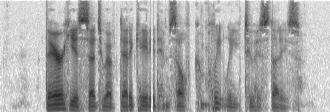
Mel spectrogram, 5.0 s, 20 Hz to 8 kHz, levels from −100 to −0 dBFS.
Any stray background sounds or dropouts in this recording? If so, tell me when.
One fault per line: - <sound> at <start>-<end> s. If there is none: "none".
- dropout at 2.3-2.3 s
